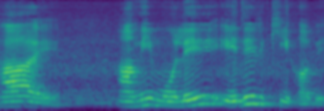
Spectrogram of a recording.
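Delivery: normal talking voice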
